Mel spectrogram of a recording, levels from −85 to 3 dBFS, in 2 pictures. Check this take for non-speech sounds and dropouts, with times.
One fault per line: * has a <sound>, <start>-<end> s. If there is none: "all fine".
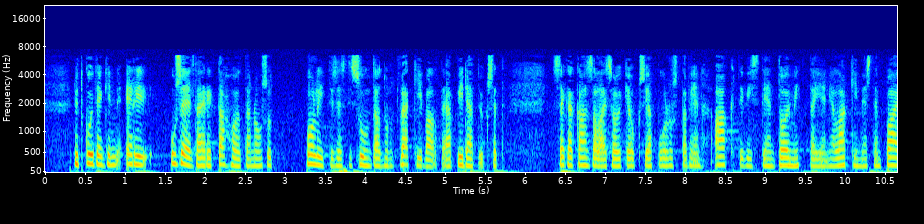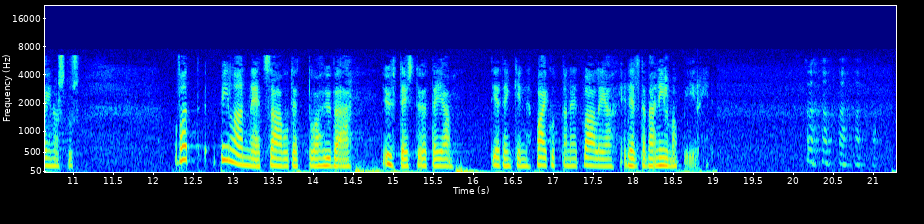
* has a laugh, 20.0-21.1 s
